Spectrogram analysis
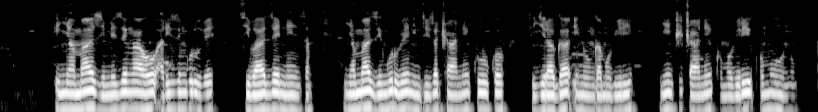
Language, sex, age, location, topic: Kinyarwanda, male, 50+, Musanze, agriculture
